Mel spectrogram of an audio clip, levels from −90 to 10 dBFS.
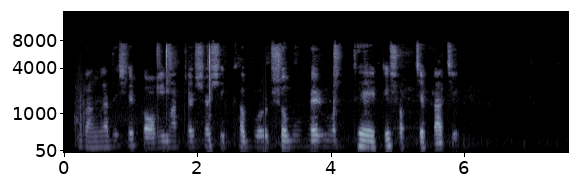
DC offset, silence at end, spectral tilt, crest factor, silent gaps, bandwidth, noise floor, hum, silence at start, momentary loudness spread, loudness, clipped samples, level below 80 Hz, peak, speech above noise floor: under 0.1%; 1.7 s; -2.5 dB/octave; 34 dB; none; 8.2 kHz; -84 dBFS; none; 0.25 s; 12 LU; -35 LUFS; under 0.1%; -78 dBFS; -4 dBFS; 47 dB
